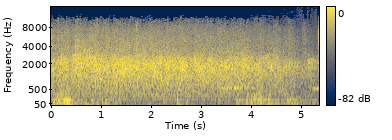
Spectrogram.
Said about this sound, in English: Let's please give them a big round of applause.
